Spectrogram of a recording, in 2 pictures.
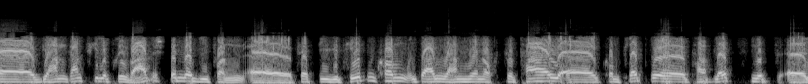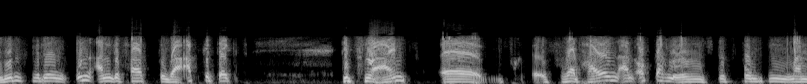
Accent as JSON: {"language": "German", "region": "Hesse", "country": "Germany", "said": "ich komme aus dem Rhein-Main-Gebiet, in Wiesbaden, in Mainz"}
